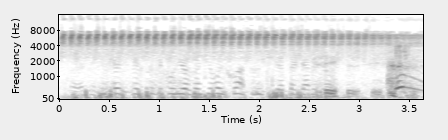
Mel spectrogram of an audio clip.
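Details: Cicada song: a loud, high, buzzing pulse repeated about four times per second in a steady rhythm, with a person talking in Italian underneath throughout.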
